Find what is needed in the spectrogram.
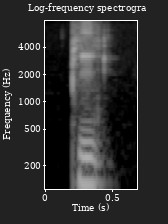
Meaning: plural of pie
- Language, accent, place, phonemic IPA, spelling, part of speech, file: French, France, Lyon, /pi/, pies, noun, LL-Q150 (fra)-pies.wav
